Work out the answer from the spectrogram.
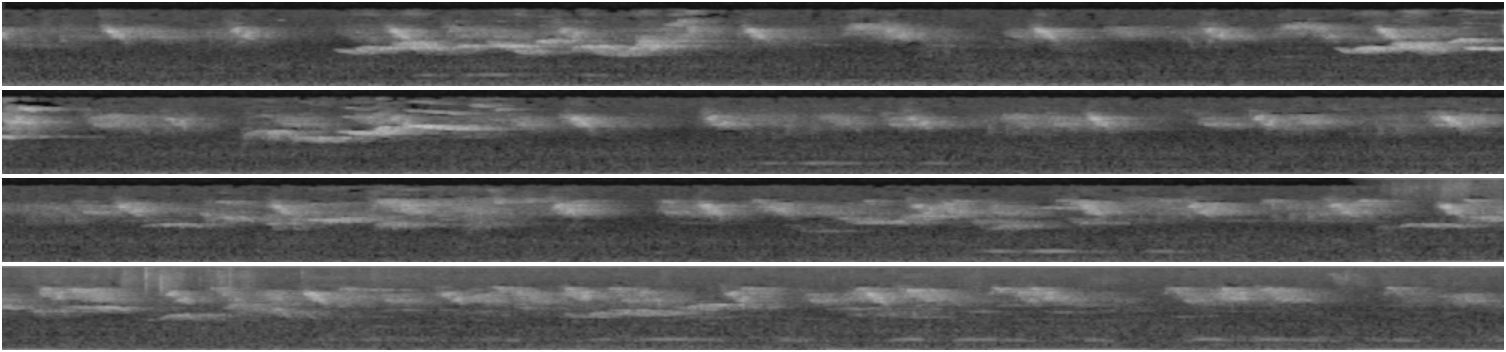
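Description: Songbirds calling and singing: a steady run of short high chirps about three a second, broken by several brief warbled phrases, with a low repeated call joining in near the end.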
